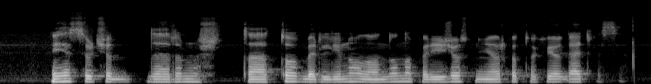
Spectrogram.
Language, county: Lithuanian, Šiauliai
